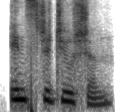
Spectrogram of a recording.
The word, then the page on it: institution: Indian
